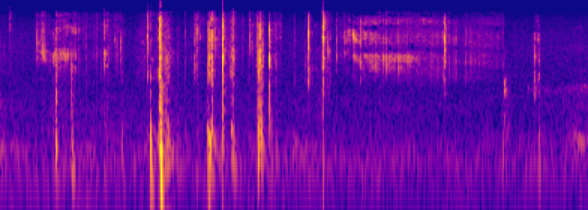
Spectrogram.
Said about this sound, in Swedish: Ni kommer ihåg pixeln va? Hur det lät när jag drog av plasten på den, hur plastet det lät. Lyssna nu här ska ni se.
